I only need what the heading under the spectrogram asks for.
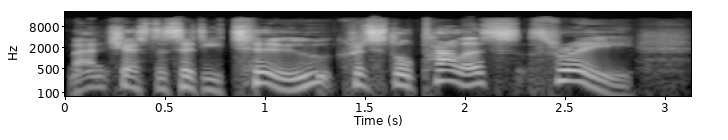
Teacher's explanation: when the scores are different both are accented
